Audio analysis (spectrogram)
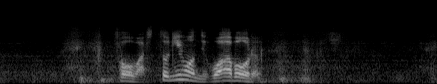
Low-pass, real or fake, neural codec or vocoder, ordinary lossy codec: none; fake; codec, 16 kHz, 0.7 kbps, FocalCodec; none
